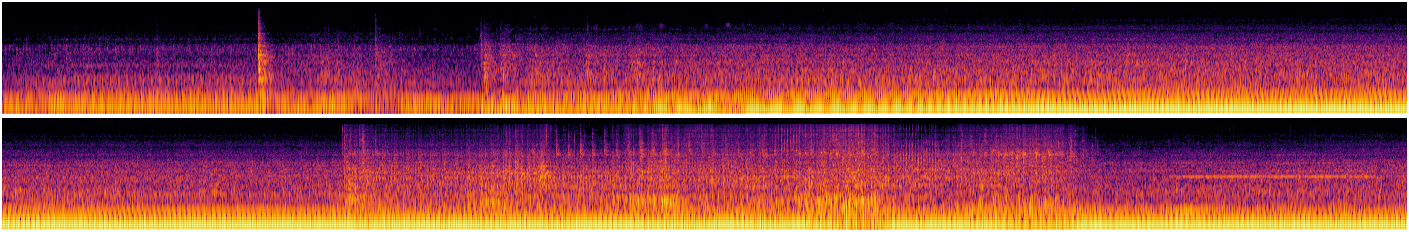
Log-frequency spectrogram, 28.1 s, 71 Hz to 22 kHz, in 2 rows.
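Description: Compact tractor engine running with a PTO stump grinder attached. There is a sharp click about two and a half seconds in, then the engine speeds up about five seconds in and holds steady. A harsh hissing noise joins it from about 17 to 25 seconds.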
